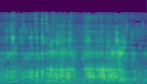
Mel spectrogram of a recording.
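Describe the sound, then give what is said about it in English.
Bubbly, gurgling water sounds, a steady burble of air blown through drinking water in two short bursts, with no talking. “Are you blowing bubbles?”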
